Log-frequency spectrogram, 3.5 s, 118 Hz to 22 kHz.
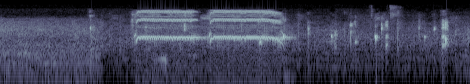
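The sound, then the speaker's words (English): A referee's final whistle at a football match at Hamden Park, where Ireland beat Scotland 1-0 to qualify for the World Cup, sounds two sharp, shrill blasts in quick succession, the second held longer, loud over the murmur of the stadium crowd. “Here's our reporter, Jeremy Carney's thoughts in Hamden Park immediately after the final whistle.”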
